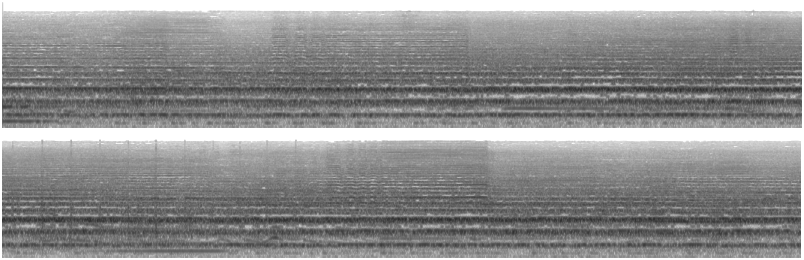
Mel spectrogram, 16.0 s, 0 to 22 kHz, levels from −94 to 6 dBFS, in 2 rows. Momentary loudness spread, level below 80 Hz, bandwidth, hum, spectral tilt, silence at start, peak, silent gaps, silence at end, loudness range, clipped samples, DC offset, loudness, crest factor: 4 LU; -54 dBFS; 16.5 kHz; none; 0 dB/octave; 0 s; -2 dBFS; none; 0 s; 3 LU; under 0.1%; under 0.1%; -14 LUFS; 14 dB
